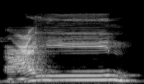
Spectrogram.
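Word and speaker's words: ع: হারফ উচ্চারণ হয় কি আইন হালকের মধ্যখান এই স্থানটিকে বলা হয় এখানে আমাদের মাঝখানে একটি উঁচু হার আছে এই হারের স্থানটিকে বলা হয় হালকের মধ্যখান এখান থেকে দুইটি হারাফ উচ্চারণ কি আইন আইন আইন হা দুইটি বিষয় আমরা খুব খেয়াল করবো।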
